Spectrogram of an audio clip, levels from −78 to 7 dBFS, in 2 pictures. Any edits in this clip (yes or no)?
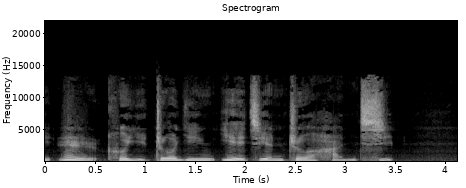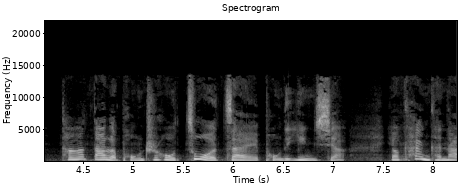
no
